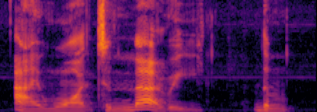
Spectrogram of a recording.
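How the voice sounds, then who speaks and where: Putting on a character voice, a woman speaks with a very deep, low pitch. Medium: read story.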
